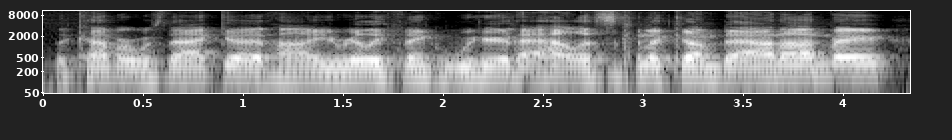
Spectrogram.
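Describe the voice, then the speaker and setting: A man's voice: on the high side, little pitch movement, normal speed, bright, forceful tone, slight background noise. A man trading improvised comedic banter in a dry, teasing manner.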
